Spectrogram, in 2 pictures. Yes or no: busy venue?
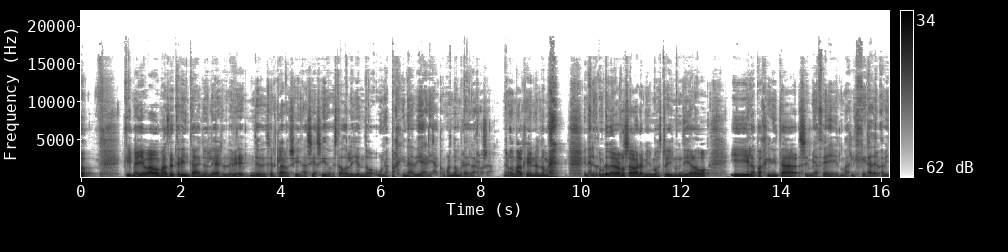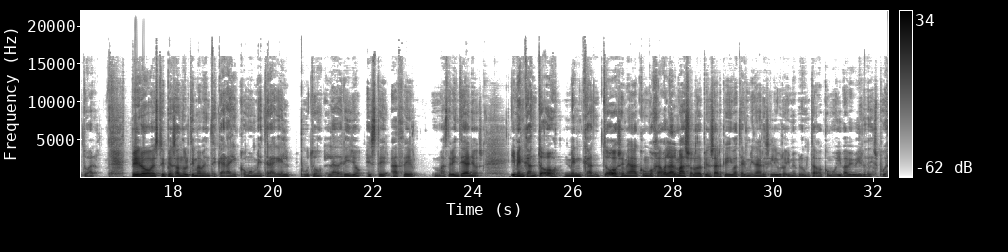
no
